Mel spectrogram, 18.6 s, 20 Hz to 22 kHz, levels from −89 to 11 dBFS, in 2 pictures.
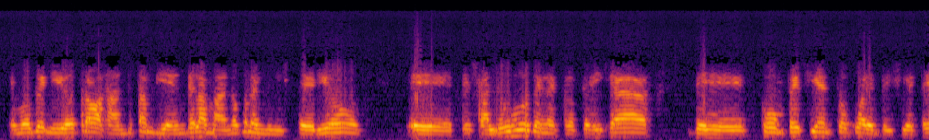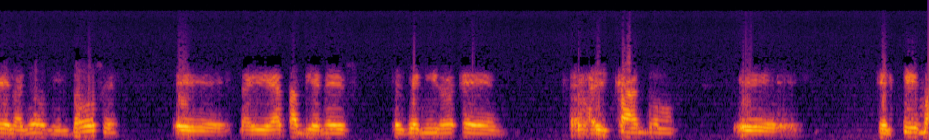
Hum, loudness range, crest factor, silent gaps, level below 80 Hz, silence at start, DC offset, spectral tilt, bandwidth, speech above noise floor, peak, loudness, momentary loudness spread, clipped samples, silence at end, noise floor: none; 2 LU; 14 dB; none; -54 dBFS; 0.1 s; under 0.1%; -8 dB/octave; 6 kHz; 43 dB; 0 dBFS; -13 LUFS; 9 LU; under 0.1%; 0 s; -56 dBFS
